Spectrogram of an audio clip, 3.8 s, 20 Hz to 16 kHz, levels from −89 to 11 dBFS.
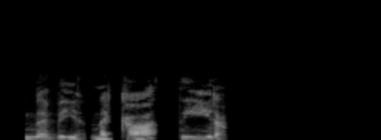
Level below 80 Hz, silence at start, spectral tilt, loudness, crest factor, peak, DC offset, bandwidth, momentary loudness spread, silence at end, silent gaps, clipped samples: -78 dBFS; 0.25 s; -3.5 dB/octave; -34 LUFS; 22 dB; -14 dBFS; under 0.1%; 7.4 kHz; 12 LU; 1.55 s; 1.14-1.20 s, 1.58-1.78 s; under 0.1%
